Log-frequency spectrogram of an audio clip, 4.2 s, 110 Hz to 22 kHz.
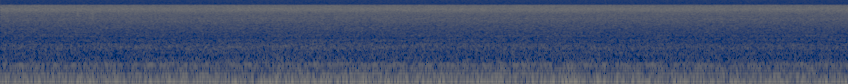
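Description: Cockpit noise of a Cessna 172SP on short final: the four-cylinder Lycoming engine and propeller make a steady low rumble at reduced landing power.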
